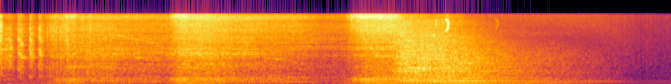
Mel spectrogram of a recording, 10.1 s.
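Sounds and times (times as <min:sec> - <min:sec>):
car engine starting: 0:00.0 - 0:09.5.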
